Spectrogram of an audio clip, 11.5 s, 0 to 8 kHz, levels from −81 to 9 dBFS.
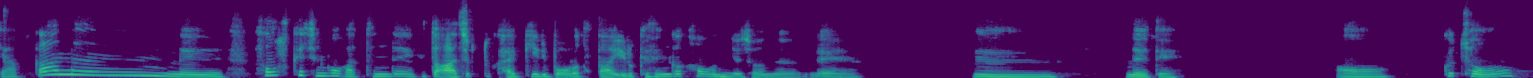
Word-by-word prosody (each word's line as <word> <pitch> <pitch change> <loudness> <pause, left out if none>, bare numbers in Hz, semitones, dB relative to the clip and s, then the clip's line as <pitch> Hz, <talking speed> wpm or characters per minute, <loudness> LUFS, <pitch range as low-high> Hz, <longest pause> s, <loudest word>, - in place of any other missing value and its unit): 약간은 325 - +1
네 195 -2 +1 0.2
성숙해진 330 -3 0
것 270 -1 +1
같은데 220 +2 -1
그래도 205 -2 +1
'아직도 200 +9 +5
갈 165 -5 +1
길이 190 +2 0
멀었다.' 170 +4 +1
이렇게 160 +4 0
생각하거든요 210 -4 0
저는 155 -1 -4
네. 175 -3 -4 0.9
음 185 -1 +1 0.5
네네. 170 -3 0 1.1
아 175 +1 0 0.4
그쵸. 250 0 +1
195 Hz, 220 characters per minute, -27 LUFS, 180-240 Hz, 1.1 s, 아직도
